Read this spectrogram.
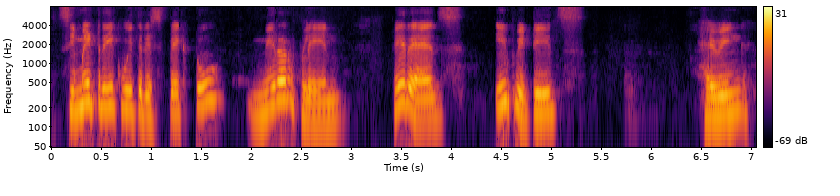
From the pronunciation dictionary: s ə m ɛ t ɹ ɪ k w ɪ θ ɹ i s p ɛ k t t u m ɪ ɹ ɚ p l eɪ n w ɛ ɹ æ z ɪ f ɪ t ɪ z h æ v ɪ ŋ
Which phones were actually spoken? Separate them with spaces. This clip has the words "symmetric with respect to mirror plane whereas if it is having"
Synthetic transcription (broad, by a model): s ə m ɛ t ɹ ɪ k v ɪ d ɹ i s p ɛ k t t u m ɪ ɹ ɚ p l eɪ n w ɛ ɹ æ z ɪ p ɪ t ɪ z h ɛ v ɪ ŋ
